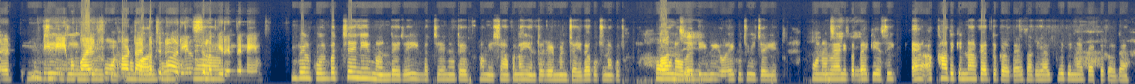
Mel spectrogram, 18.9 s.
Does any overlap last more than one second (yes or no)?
yes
